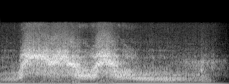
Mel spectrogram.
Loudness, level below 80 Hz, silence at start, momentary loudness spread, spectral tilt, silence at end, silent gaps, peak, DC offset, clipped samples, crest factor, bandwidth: -6 LUFS; -44 dBFS; 0 s; 17 LU; -3.5 dB/octave; 0 s; none; 0 dBFS; 6%; under 0.1%; 8 dB; 7.6 kHz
